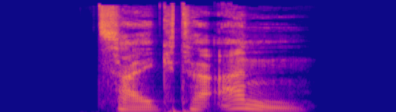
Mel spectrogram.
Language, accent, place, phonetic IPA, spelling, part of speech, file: German, Germany, Berlin, [ˌt͡saɪ̯ktə ˈan], zeigte an, verb, De-zeigte an.ogg
- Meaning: inflection of anzeigen: 1. first/third-person singular preterite 2. first/third-person singular subjunctive II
